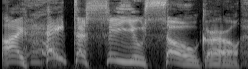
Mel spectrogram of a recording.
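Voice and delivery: high, drawn-out roaring vow; fierce roar. A narrator's reading. Titan vows to rescue the grandmother, fierce roar. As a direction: roar it out slowly, swearing vengeance. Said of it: "Titan roared fiercely".

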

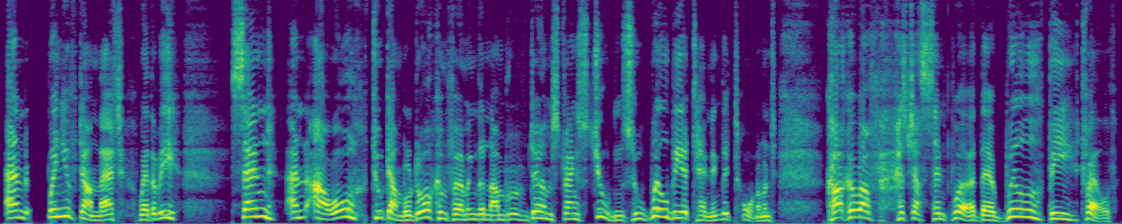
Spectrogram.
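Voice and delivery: high, raving official dictating orders; Mister Crouch. A narrator's reading. Deranged official talking to a tree, high and fussy. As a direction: rattle off orders to someone who isn't there. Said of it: "Muttering and gesticulating".

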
